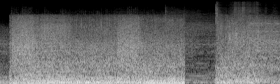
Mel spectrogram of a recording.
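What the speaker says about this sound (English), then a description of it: "Now that's an explosion, ladies and gentlemen." A massive video game explosion from Full Throttle Remastered, a loud sustained boom with heavy rumble that cuts off abruptly, then a second burst of rolling blast noise follows.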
